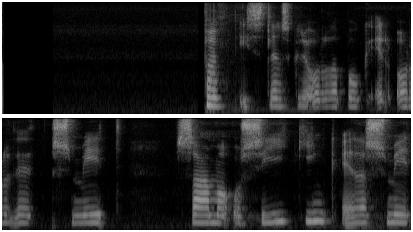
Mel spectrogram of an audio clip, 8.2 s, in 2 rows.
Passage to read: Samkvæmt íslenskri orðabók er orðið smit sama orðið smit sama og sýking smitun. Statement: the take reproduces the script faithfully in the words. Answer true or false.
false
